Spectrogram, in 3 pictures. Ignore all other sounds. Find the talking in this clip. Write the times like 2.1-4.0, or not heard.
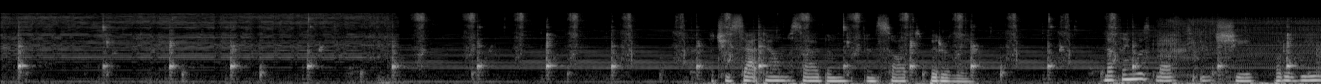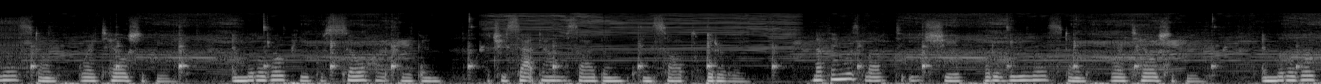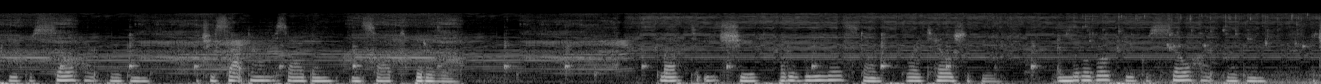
6.9-9.8, 10.9-31.1, 33.0-39.5.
